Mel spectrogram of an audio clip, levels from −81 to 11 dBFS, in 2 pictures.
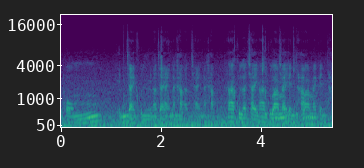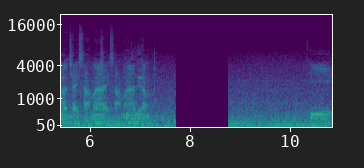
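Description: A speech recording with two faults. From 1.25 to 7.19 s, the audio was most likely captured a second time through a slower path, or an edit left two copies out of step. The result is a doubled audio track: a full-band copy about 5 dB quieter trails the original by roughly 0.7 s. It has no reverb tail or room colour. It cuts in abruptly at the start and drops out just as sharply at the end. Later, the player likely ran out of data or had its thread blocked, causing a playback stall from 7.71 to 8.77 s. The speech stops mid-flow and the output goes silent for about 1.05 s. The speech then resumes once the player recovers.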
